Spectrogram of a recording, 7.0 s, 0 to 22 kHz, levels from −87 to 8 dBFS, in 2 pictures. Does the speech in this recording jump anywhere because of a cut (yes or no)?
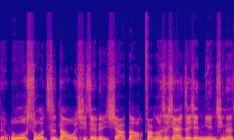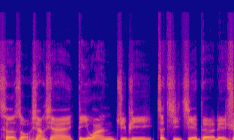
no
